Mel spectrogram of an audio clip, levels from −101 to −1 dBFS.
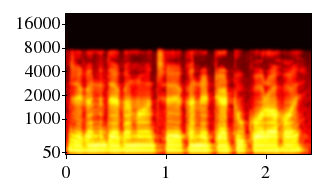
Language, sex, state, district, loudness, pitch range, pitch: Bengali, male, Tripura, West Tripura, -16 LUFS, 125-130 Hz, 130 Hz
